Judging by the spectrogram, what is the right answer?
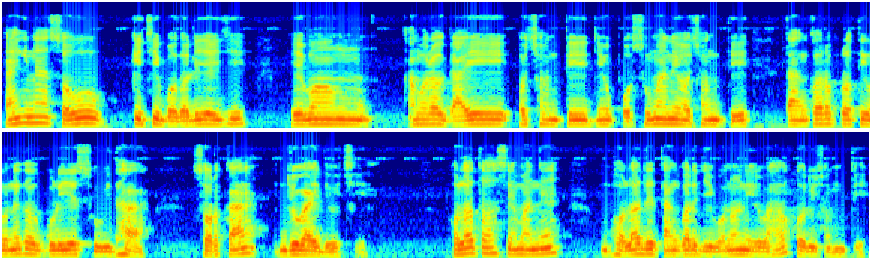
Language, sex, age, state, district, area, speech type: Odia, male, 18-30, Odisha, Nuapada, urban, spontaneous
